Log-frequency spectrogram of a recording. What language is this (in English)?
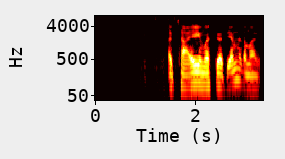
Gujarati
